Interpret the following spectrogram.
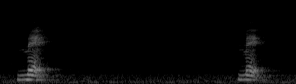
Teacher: the dấu nặng, the strong tone, so it has to be down and it has to be stronger a little bit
